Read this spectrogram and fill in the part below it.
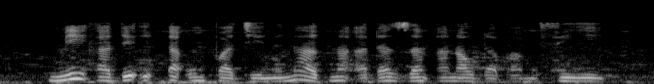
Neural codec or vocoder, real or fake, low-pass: none; real; 7.2 kHz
